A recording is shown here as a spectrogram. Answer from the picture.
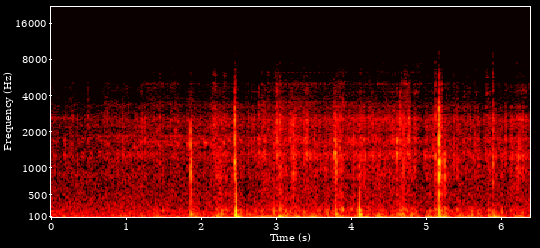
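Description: Wind rumble on the camera microphone and the clatter of a Lapierre Spicy 327 enduro mountain bike riding fast down a rocky dirt trail, with several sharp knocks as the wheels hit stones.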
